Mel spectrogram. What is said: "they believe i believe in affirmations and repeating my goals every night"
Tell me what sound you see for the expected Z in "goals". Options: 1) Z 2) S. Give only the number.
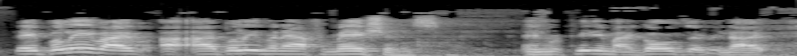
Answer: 1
